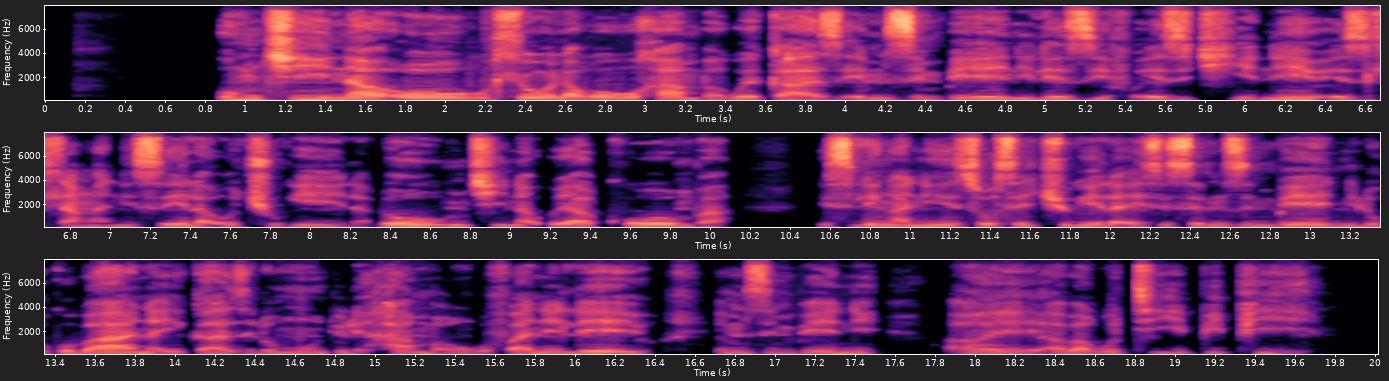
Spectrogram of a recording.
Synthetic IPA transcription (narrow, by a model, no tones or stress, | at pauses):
um̩t͡ʃʼinaoɣuɬɔlaɣoɣuhambʱaɣwɛɡ̥ʱaziem̩zimbʱenilezifɔezit͡ʃʼijɛnɛjɔʔeziɬaŋanisɛlaʔot͡ʃʰʼuɣɛːlalowuum̩t͡ʃʼina̰ʔujakʰɔmbʱa | isiliŋanisɔset͡ʃʼuɣɛlaʔesisem̩zimbʱeniloɣuβana̰ʔḭɡ̥ʱazilomuntʼulihambʱaŋoɣufanɛlɛjɔem̩zimbʱeni | a̰βaɣutʰijib̥ʱipʰi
